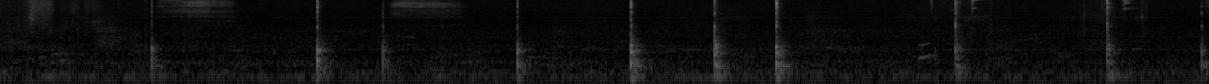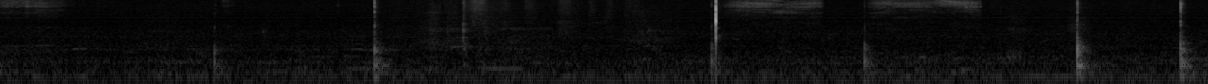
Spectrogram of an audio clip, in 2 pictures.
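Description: Pen or marker tapping and scratching as a hand-drawn diagram is sketched during a chemistry lesson, faint ticks spaced irregularly over a quiet room hiss, with a few soft rubbing strokes.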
